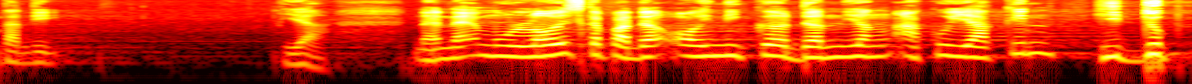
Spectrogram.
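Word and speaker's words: Eunike: Dari dalam nenekmu Lois, terus dan di dalam ibumu Oinike. EU itu kalau ejaan Jerman, EU dibaca OI ya, Oinike.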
